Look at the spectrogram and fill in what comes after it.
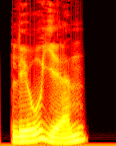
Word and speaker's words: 留言: 留言. – This is pronounced with two rising tones.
